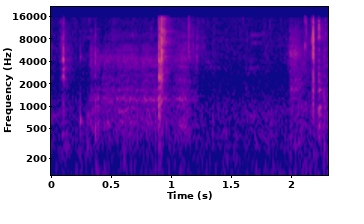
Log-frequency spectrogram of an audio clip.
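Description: Near silence with a few faint clicks, the clearest about a second in, from a hand-held metal garlic press squeezing garlic cloves.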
